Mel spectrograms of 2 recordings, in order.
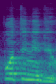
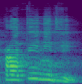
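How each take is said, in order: First: The r sound after the first consonant is dropped. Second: An r sound follows the first consonant. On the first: The speaker calls it wrong. "র ফলাকে আমরা খেয়ে ফেলি" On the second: The speaker calls it right. "রয়েছে কি প্রতিনিধি"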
